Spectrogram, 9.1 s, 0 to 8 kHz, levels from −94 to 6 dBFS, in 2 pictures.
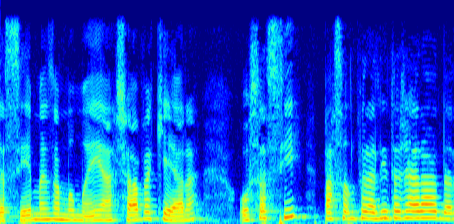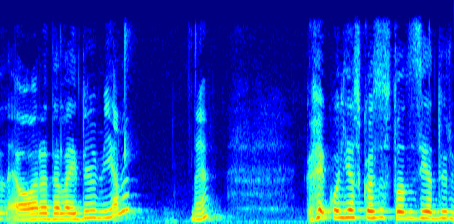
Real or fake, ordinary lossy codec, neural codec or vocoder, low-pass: real; none; none; 7.2 kHz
